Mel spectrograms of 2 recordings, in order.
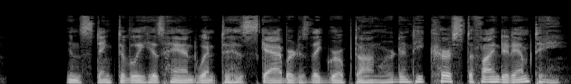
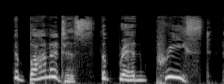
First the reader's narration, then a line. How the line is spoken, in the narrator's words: exclaimed Murillo, his brain a dizzy vortex of whirling amazement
